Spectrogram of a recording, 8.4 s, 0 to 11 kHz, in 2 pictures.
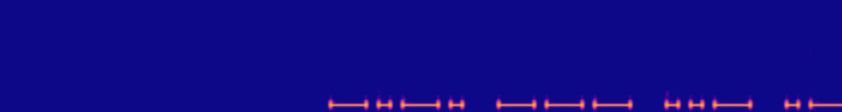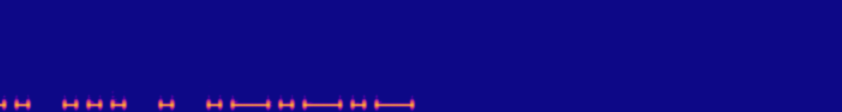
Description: Morse code, heard as a keyed tone, about 21 wpm, 700 Hz. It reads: COURSE.
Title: 4x Word-Spacing - Sentences from Top 500 Words - 20wpm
